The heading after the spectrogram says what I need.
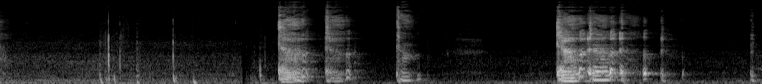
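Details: Repeated coughing interspersed with throat clearing and snorts, in someone who says they are coughing a lot.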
